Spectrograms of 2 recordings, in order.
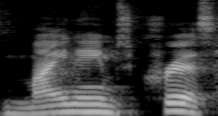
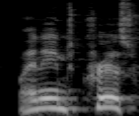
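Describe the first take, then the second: First: Slow, scripted self-intro on the phone; stiff phone script. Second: Higher, easy, upbeat self-intro; friendly natural intro. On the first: Leasing agent answering the phone with a slow, scripted line. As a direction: recite it like a rote call-center line. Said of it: "Worst possible things you could ever say to a renter". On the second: Leasing agent greeting a caller with a higher, friendly, natural intro. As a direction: sound glad to meet the caller. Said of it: "That's how people talk". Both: Retold or imitated.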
